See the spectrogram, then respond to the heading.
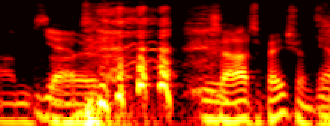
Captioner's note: chuckles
